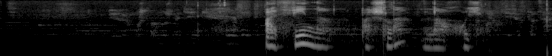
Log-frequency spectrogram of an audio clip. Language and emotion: Russian, neutral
